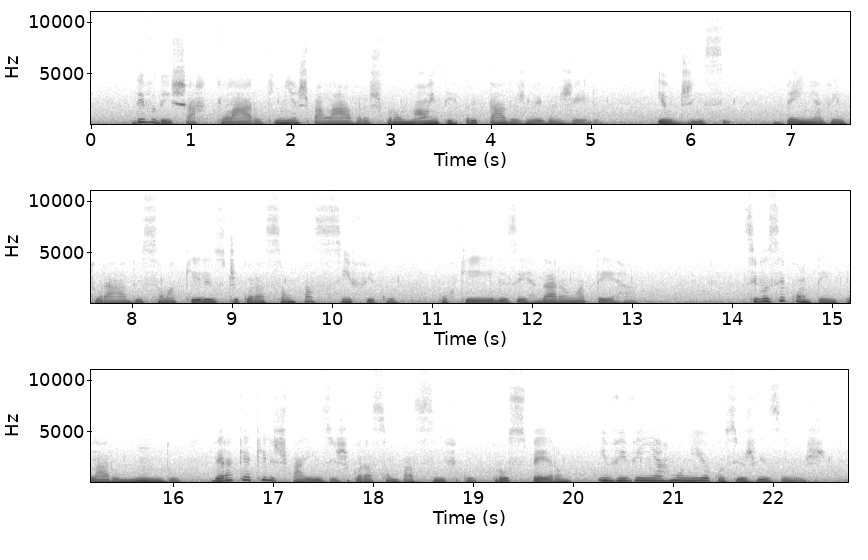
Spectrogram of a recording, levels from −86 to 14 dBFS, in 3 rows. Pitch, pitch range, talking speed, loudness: 165 Hz, 150-195 Hz, 115 wpm, -25 LUFS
